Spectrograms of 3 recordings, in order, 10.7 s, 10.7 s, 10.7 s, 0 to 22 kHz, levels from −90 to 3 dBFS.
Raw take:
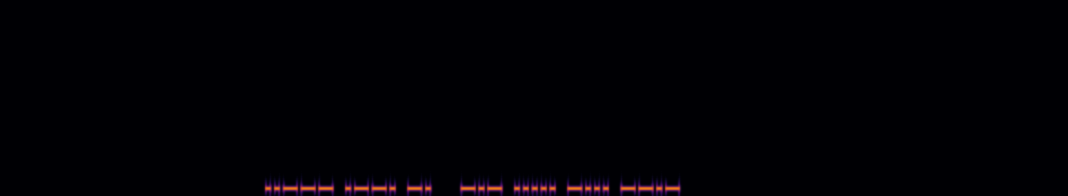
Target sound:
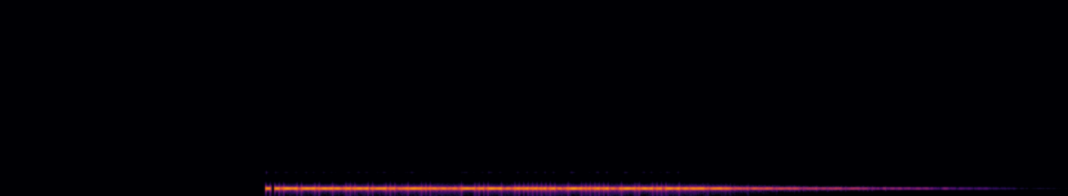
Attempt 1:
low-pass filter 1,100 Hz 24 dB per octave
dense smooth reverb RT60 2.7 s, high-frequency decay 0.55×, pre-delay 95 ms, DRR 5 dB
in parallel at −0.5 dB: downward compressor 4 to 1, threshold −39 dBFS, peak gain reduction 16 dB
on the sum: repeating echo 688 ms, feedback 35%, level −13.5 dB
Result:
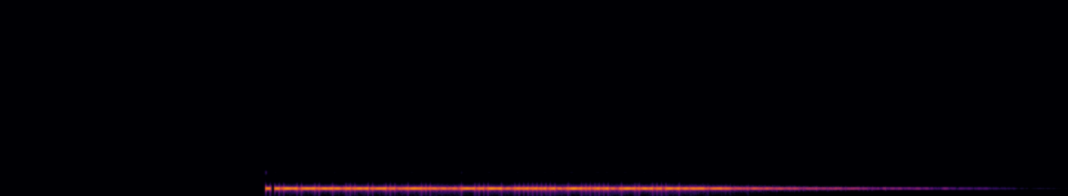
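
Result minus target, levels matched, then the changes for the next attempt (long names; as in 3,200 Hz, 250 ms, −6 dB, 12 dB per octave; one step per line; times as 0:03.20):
downward compressor: peak gain reduction +8.5 dB
change: downward compressor 4 to 1, threshold −27.5 dBFS, peak gain reduction 7.5 dB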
